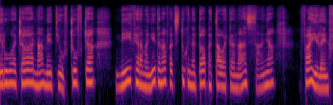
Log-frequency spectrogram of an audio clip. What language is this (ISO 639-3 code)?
mlg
